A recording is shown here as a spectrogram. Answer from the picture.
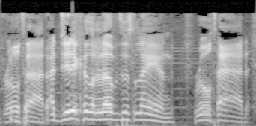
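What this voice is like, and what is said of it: Exaggerated Alabama sports-host accent. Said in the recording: “I hate that dumb accent. It sounds like Roll Tad.”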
